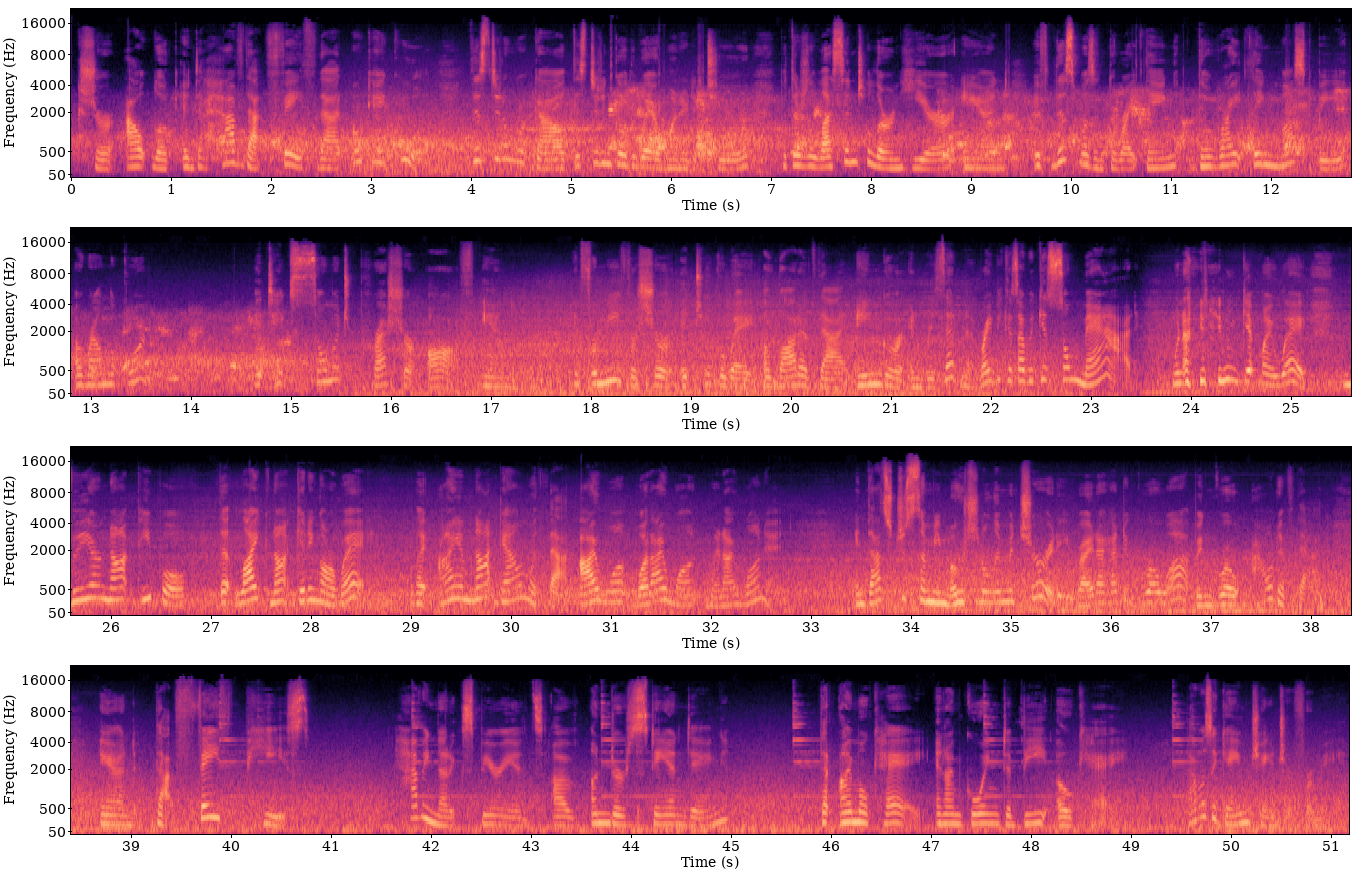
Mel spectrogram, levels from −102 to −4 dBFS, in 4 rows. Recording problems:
train or aircraft noise; loud; throughout; 4 dB below the speech

